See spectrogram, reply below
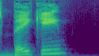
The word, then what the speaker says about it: Bakke: the Regents of the University of California versus Bakke, I believe that's how you pronounce it, B-A-K-K-E.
